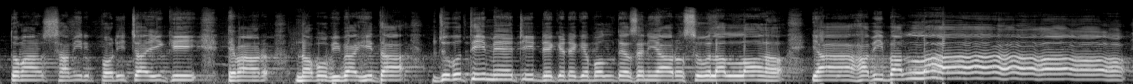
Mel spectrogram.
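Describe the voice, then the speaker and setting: A man preaching a melodic, half-chanted storytelling sermon with impassioned, drawn-out calls to his listeners. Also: high voice. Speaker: Islamic preacher. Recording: long hall reverb, loud PA sound.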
